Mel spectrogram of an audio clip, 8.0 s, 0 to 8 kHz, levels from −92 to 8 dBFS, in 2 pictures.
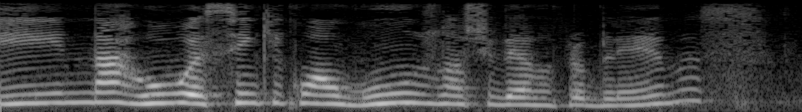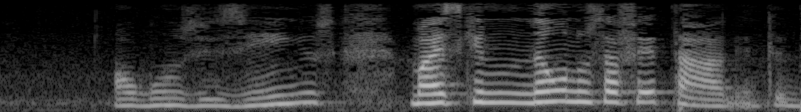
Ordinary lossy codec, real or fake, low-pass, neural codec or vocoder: none; real; 7.2 kHz; none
